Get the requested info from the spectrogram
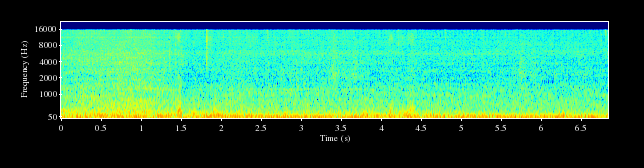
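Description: Honda CBR motorcycle being ridden at steady speed, its engine running under a loud, steady rush of wind on the helmet-mounted camera.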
